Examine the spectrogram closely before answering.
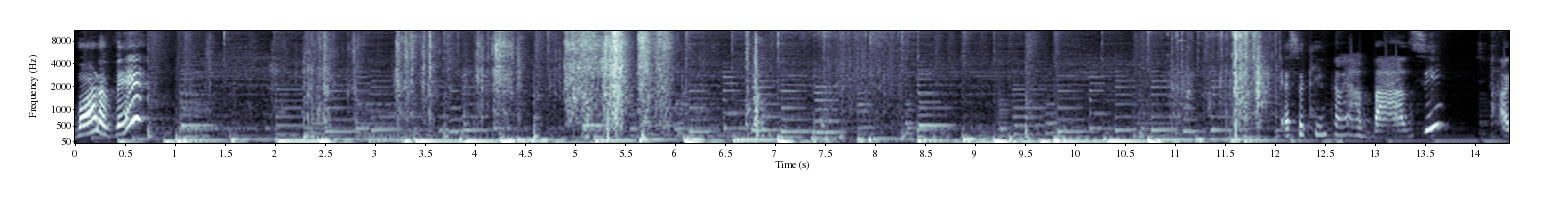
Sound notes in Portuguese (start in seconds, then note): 4.2 som de papel rasgando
